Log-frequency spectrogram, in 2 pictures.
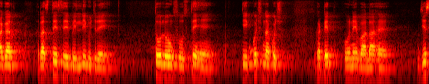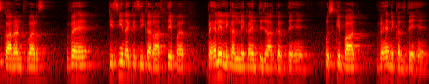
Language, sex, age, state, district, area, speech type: Hindi, male, 30-45, Madhya Pradesh, Katni, urban, spontaneous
